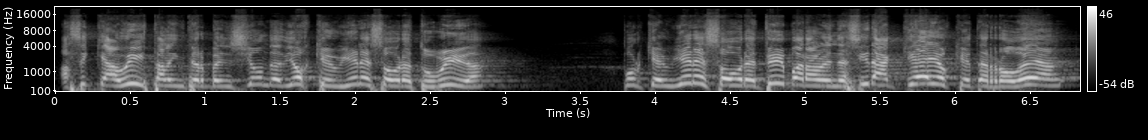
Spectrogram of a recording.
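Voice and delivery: loud, high sermon delivery; fiery preaching. Acted. Preacher challenging the congregation, loud and fervent. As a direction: press the point home to the listeners. Climactic proclamation.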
